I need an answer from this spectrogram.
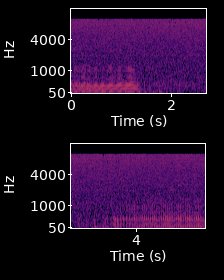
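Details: Deep snoring from Kiyu, a sleeping Tosa, with a mastiff and standard bull terrier also asleep nearby: a drawn-out harmonic groaning breath, a lull with small knocks, then rapid low fluttering snore pulses.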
